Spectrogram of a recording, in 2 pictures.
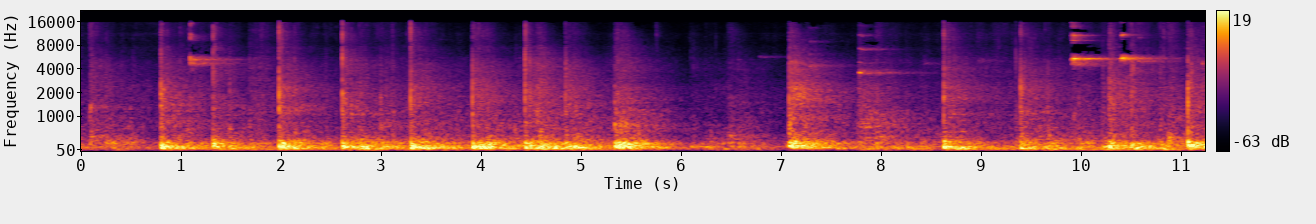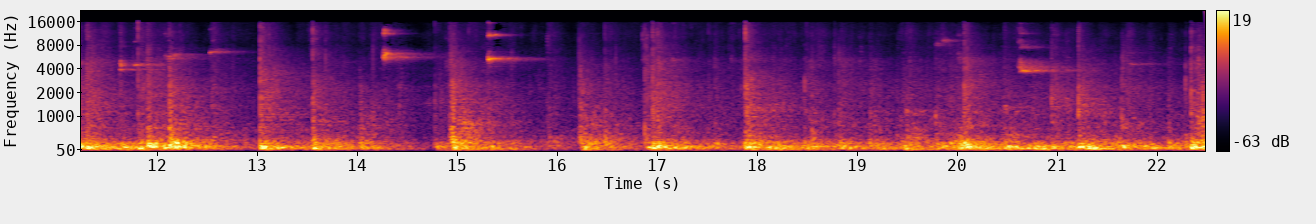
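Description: Basketball dribbled and bounced on a hardwood gym floor, irregular thuds about one to two a second, with short squeaks of sneakers on the floor.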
